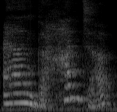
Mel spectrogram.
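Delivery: ordinary talk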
